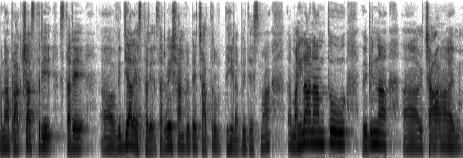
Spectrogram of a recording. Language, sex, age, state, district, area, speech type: Sanskrit, male, 30-45, Telangana, Hyderabad, urban, spontaneous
